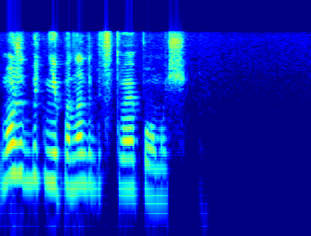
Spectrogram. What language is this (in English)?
Russian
